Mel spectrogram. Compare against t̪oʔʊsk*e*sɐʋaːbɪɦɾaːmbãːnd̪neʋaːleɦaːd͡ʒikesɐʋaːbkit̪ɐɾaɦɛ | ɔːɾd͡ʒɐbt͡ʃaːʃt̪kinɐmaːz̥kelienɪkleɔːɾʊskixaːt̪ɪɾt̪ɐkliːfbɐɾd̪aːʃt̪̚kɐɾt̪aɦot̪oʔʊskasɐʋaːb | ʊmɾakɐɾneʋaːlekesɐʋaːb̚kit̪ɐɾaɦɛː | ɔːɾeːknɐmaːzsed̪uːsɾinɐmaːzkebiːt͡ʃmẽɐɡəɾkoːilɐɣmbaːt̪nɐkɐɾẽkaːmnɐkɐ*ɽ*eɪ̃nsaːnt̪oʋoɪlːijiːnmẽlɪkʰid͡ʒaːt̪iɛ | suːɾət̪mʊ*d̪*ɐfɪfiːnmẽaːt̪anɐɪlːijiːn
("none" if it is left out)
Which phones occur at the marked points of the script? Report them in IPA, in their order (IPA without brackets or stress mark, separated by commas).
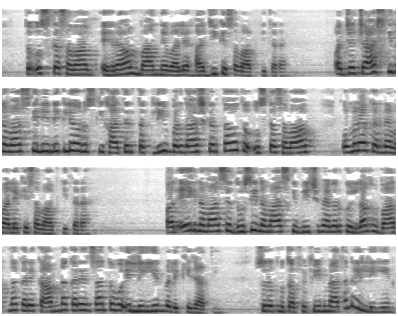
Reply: a, ɾ, t̪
